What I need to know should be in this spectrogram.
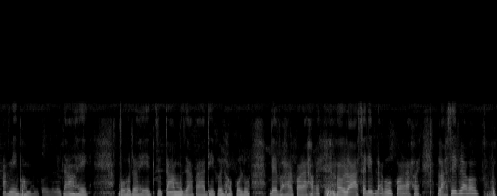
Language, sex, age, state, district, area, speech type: Assamese, female, 18-30, Assam, Lakhimpur, urban, spontaneous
